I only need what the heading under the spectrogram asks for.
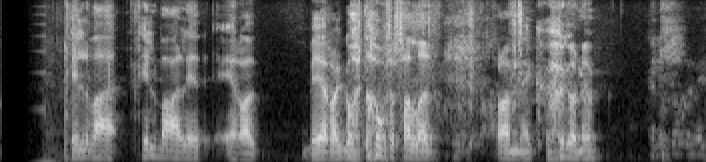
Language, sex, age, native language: Icelandic, male, 14, Icelandic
